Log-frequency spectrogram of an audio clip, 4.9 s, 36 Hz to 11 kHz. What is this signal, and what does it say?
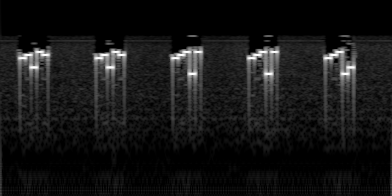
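Five-tone selective call (ZVEI), heard as quick runs of five tones, tones of about 70 ms. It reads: 89509 89509 89030 89030 89035
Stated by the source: ZVEI five-tone call received by SDR.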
